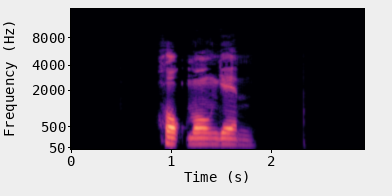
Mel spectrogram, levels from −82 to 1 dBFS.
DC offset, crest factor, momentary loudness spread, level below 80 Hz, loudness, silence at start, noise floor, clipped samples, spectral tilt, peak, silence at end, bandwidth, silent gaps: under 0.1%; 24 dB; 6 LU; -70 dBFS; -24 LUFS; 0.9 s; under -90 dBFS; under 0.1%; -6 dB/octave; -4 dBFS; 1.25 s; 7.6 kHz; none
